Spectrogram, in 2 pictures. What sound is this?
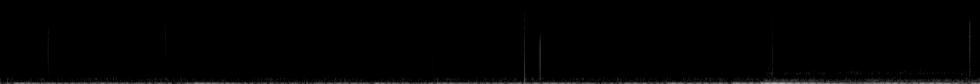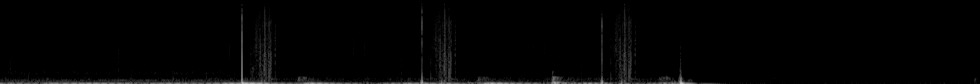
Side B End
End of side B of a brand new album. Signal recorded through line.
33rpm, album, crackle, LP, needle, noise, pop, record, surface-noise, turntable, vinyl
